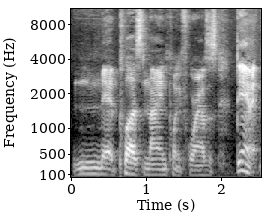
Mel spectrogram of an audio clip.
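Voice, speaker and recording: A man's voice: on the low side, slow, crowd noise. A man co-hosting a podcast in casual chat, teasing and laughing. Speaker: podcast co-host.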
